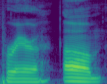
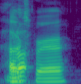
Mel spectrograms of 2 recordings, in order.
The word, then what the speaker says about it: Pereira: I think his name's pronounced Pereira. Alex Pereira.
